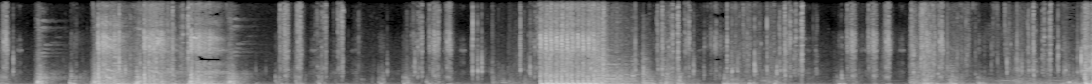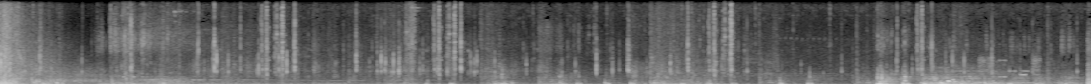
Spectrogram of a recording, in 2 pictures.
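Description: Video game gunshots and building clicks sound in quick bursts.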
